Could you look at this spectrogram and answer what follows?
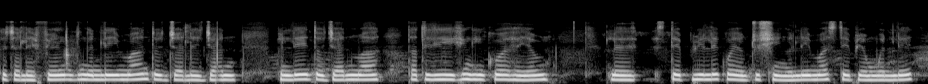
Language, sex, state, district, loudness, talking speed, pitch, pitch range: Wancho, female, Arunachal Pradesh, Longding, -12 LUFS, 215 wpm, 220 Hz, 210-225 Hz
